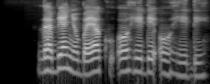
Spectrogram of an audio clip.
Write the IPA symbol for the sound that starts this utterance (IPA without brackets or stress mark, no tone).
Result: ð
